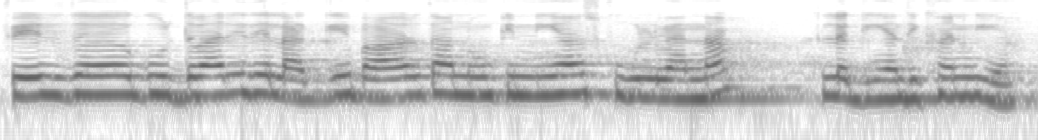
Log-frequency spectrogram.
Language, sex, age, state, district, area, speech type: Punjabi, female, 30-45, Punjab, Amritsar, urban, spontaneous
